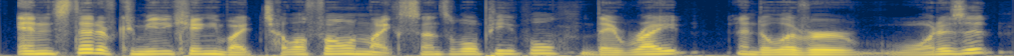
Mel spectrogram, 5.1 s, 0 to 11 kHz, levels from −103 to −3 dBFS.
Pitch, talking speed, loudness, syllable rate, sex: 145 Hz, 180 wpm, -17 LUFS, 6.7 syllables/s, male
